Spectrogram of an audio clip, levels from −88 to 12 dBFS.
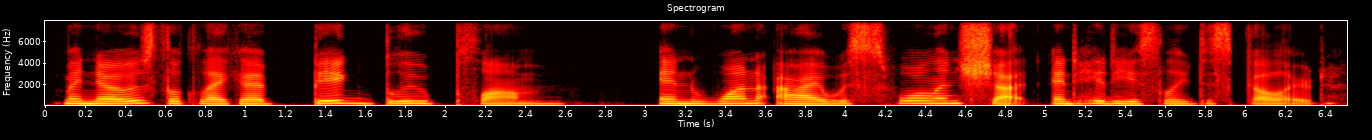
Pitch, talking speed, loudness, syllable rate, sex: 215 Hz, 155 wpm, -21 LUFS, 4.5 syllables/s, female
